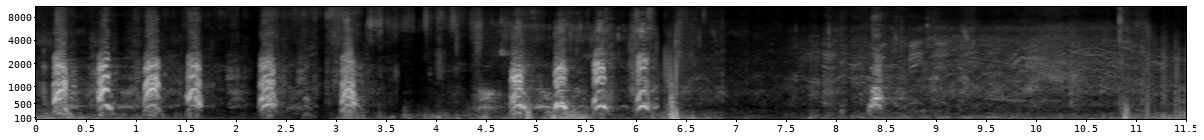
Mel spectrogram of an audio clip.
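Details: Cane Corso at a dog park trying to dominate, interrupted by a dog named Bodhi; rapid series of sharp barks about two per second in clusters, with a gap and a noisy rustling patch toward the end.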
